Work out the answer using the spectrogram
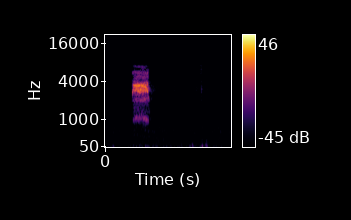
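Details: At its nest, a female great horned owl arriving with food gives a single harsh, hissing screech lasting about a third of a second, followed by faint thumps and rustling.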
